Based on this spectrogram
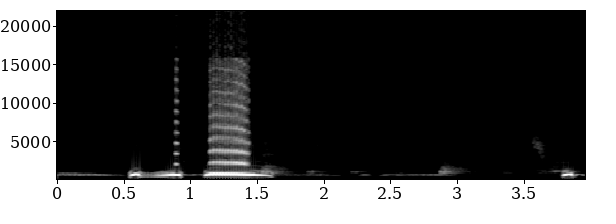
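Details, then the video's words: Decoy spotted dove cooing to stir fighting and call a mate, aimed at a wild-caught bird that refuses to coo: a short coo, a long loud burry note, soft trailing notes, then one short coo at the end. "tiếng cu gáy mồi thúc đấu và gáy gọi hậu hai"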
